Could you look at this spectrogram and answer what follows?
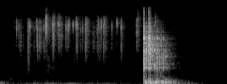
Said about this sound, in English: Damn it. That's a miss. I rolled a 8 and a 9 on the challenge dice. 3 on the action. Plus 2 makes 5, which is not high enough.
